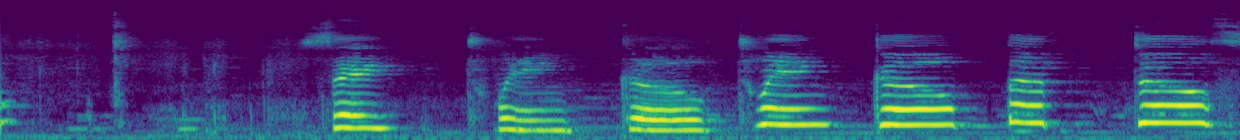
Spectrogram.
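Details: A male pet Indian ringneck parakeet (rose-ringed) talks in a high, childlike voice, stringing about six clear syllables over a few seconds in a quiet room. It is praised as a good boy and says "I'm being a very good boy".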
